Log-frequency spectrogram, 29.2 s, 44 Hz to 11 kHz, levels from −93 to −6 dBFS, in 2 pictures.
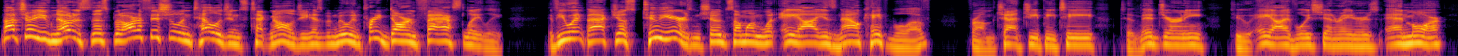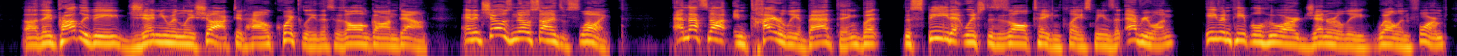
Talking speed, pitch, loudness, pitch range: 185 wpm, 155 Hz, -20 LUFS, 135-190 Hz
